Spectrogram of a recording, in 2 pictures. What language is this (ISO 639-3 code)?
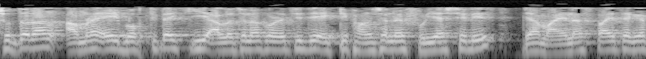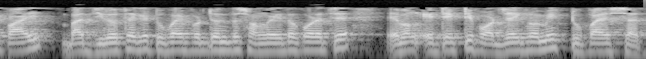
ben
